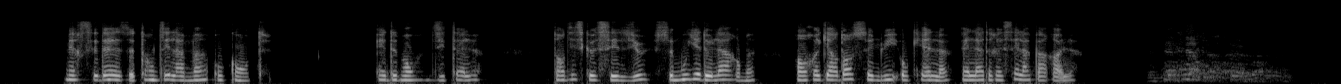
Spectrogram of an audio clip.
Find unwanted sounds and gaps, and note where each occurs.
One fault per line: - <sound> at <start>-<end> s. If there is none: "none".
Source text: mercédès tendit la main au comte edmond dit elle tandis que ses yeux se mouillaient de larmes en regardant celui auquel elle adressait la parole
- laugh at 11.5-13.0 s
